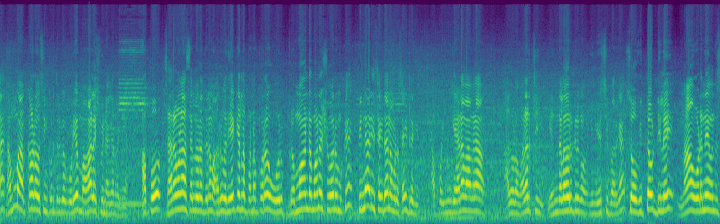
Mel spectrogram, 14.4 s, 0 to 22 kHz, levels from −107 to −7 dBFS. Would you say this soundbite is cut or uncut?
uncut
